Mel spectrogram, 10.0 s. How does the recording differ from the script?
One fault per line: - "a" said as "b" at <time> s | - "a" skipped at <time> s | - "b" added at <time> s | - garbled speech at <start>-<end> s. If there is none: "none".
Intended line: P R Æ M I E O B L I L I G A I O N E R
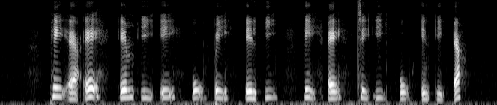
- "L I" skipped at 5.5 s
- "T" added at 7.1 s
